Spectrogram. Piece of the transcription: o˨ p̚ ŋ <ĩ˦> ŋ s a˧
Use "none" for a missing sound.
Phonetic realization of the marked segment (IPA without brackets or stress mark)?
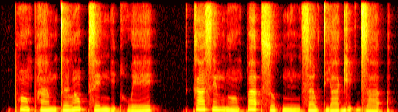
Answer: ĩ˨˩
